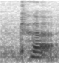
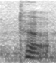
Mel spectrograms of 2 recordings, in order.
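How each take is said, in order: First: The T is made with the tongue curled back. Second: The T is made with the tongue curled back.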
